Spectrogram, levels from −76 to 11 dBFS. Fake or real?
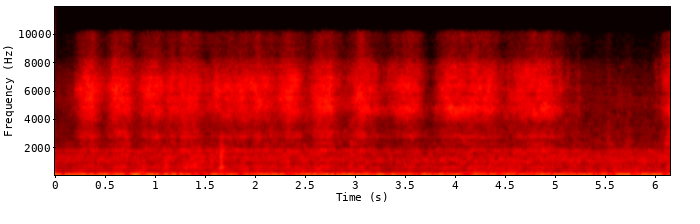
fake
